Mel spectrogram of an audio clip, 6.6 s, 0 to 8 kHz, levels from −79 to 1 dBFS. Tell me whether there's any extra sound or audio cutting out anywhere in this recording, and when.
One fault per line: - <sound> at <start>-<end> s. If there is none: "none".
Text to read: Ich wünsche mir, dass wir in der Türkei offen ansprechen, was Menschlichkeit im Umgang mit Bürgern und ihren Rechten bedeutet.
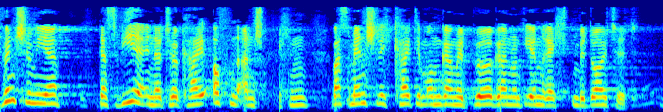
- dropout at 2.7-2.8 s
